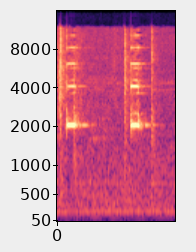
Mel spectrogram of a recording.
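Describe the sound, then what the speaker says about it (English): An oven's control panel gives two sharp electronic beeps, about a second apart, as the broiler is switched to its highest setting, close and loud over a low hum. "I'm going to turn on the broiler now that the oven is all the way hot."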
